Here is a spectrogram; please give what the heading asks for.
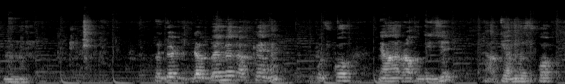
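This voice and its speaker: An Indian man with a slightly high voice speaks at a measured pace, far from the microphone, in an echoey room with music playing behind him. He's a magician demonstrating and selling tricks, running a magic tutorial like a party performer, full of showman patter, counting, and nonsense magic words, and he treats viewers as friends.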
